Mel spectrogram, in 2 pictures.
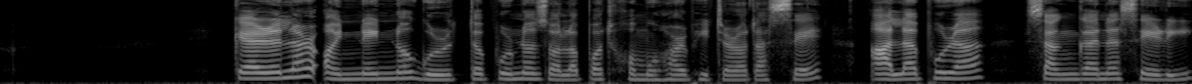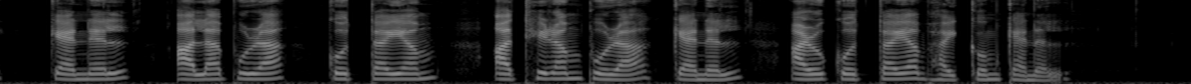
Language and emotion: Assamese, neutral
